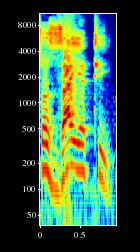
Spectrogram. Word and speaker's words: society: சமுதாயத்தில் பாருங்க, இந்த society 4 சத்தங்கள். society, society, society 3 சத்தங்கள் வருகிறது. இதுல society, இதுல மூன்றாவது சத்தம், இரண்டாவது சத்தத்துக்கு அழுத்தம் கொடுக்கணும். society, society, சாரி 4 சத்தங்கள் வருகிறது. society, ஸோ ரெண்டாவது சத்தத்துக்கு அழுத்தம் கொடுக்குறீங்க.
